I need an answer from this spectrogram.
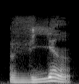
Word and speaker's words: vient: Okay, then il, elle, vient. Final T, not pronounced. Il, elle, vient.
